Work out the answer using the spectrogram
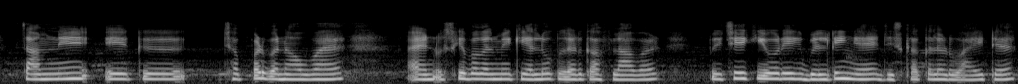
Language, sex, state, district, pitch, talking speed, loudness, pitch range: Hindi, female, Bihar, Saharsa, 235 Hz, 145 wpm, -22 LUFS, 225-250 Hz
